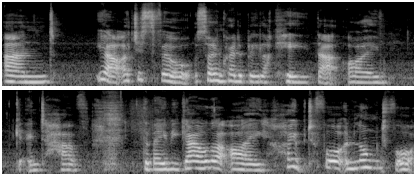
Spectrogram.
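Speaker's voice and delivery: ordinary talk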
